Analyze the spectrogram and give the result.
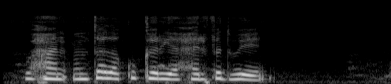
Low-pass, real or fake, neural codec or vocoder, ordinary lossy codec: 9.9 kHz; fake; vocoder, 22.05 kHz, 80 mel bands, Vocos; MP3, 96 kbps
